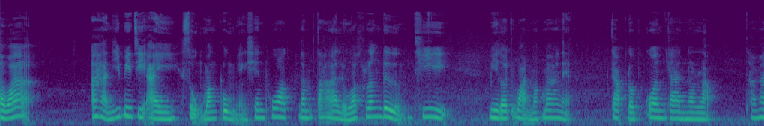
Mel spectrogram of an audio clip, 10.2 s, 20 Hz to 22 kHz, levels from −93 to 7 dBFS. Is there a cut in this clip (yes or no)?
yes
